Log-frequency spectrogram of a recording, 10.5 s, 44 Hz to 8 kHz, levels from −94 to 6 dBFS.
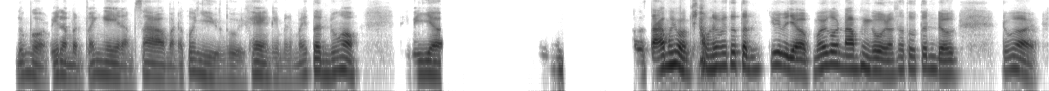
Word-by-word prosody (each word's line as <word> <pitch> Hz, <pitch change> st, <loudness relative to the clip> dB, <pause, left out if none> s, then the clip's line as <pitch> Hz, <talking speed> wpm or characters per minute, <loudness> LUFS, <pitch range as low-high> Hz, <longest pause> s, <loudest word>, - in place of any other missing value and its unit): Đúng 115 Hz, +2 st, -9 dB
rồi, 110 Hz, -3 st, -6 dB
ý 115 Hz, -, -5 dB
là 115 Hz, -, -3 dB
mình 95 Hz, -3 st, -8 dB
phải 115 Hz, -, -7 dB
nghe 115 Hz, -3 st, -4 dB
làm 90 Hz, -3 st, -10 dB
sao 105 Hz, +2 st, -3 dB
mà 95 Hz, -, -10 dB
nó -, -, -13 dB
có 135 Hz, -, -7 dB
nhiều 105 Hz, -8 st, -7 dB
người 90 Hz, -3 st, -10 dB
khen 115 Hz, -1 st, -4 dB
thì 100 Hz, -, -14 dB
mình 90 Hz, 0 st, -16 dB
mới 115 Hz, +3 st, -9 dB
tin, 135 Hz, -3 st, 0 dB
đúng 135 Hz, +4 st, -4 dB
hông? 150 Hz, -, +1 dB, 0.4 s
Thì -, -, -37 dB
bây 125 Hz, +1 st, -5 dB
giờ 120 Hz, -2 st, +2 dB, 1.1 s
ừm. 150 Hz, -1 st, -13 dB, 0.7 s
Ừ, -, -, -6 dB
80% 170 Hz, -5 st, +5 dB
nữa 175 Hz, -, +5 dB
mới 190 Hz, -, +1 dB
tới 200 Hz, 0 st, +1 dB
tin, 160 Hz, -3 st, +2 dB
chứ 200 Hz, 0 st, +3 dB
bây 165 Hz, -4 st, +4 dB
giờ 135 Hz, -2 st, +7 dB
mới 180 Hz, +5 st, +3 dB
có 205 Hz, 0 st, +5 dB
5 165 Hz, -2 st, +4 dB
người 145 Hz, -3 st, +3 dB
làm 125 Hz, -, -1 dB
sao 155 Hz, -, -5 dB
tôi 160 Hz, -1 st, -3 dB
tin 160 Hz, -2 st, -2 dB
được, 130 Hz, 0 st, +1 dB, 0.4 s
đúng -, -, -7 dB
rồi. -, -, +2 dB
125 Hz, 255 wpm, -19 LUFS, 110-160 Hz, 1.1 s, giờ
